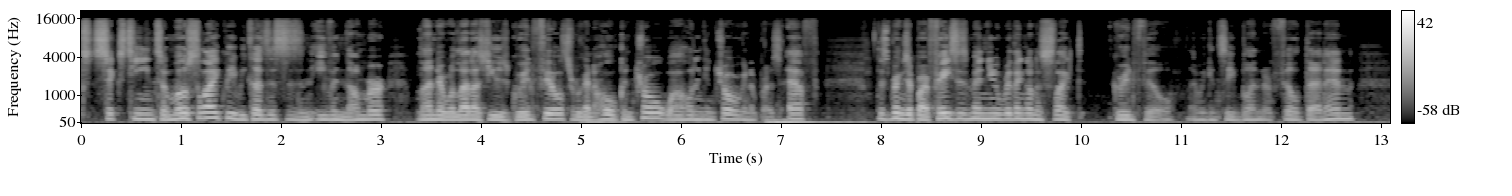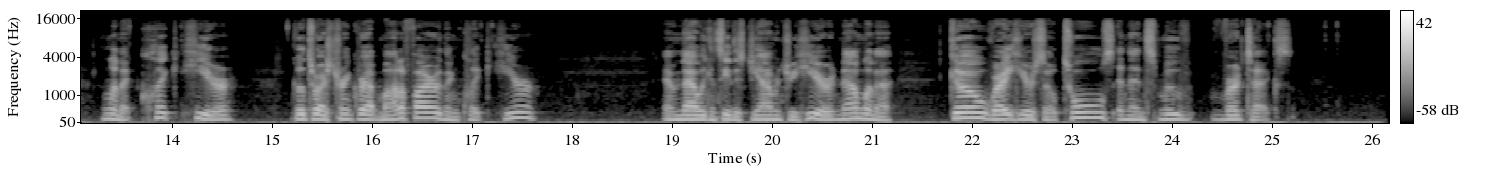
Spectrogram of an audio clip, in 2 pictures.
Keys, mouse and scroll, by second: 6.9 ctrl+f, 10.3 click, 10.4 click, 14.1 click, 14.3 click, 17.1 click, 17.2 click, 24.9 click, 25.0 click, 25.6 click, 25.7 click.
